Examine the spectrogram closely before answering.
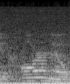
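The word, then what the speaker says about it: Carnot: theoretical engine called a Carno engine it's French so the t is not pronounced so a caral engine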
